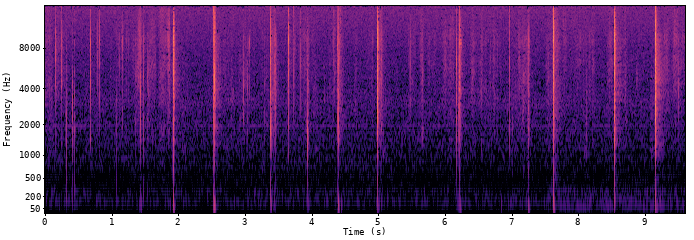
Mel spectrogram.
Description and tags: Handling a flip phone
